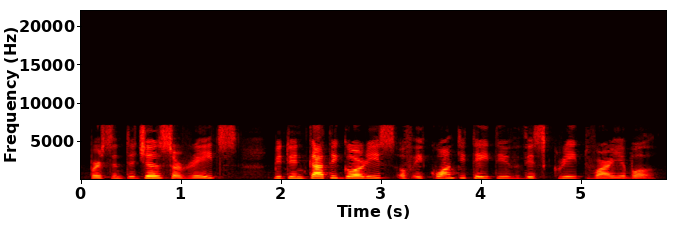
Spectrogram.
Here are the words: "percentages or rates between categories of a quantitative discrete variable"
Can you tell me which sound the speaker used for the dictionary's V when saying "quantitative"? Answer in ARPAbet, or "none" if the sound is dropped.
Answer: V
